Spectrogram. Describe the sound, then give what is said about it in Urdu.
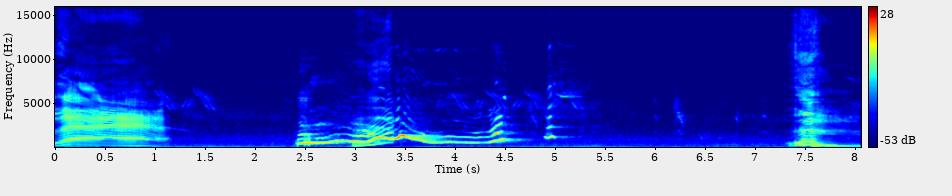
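A cartoon dog whimpers and howls in a few bursts of high, wavering whines that slide up and down in pitch, separated by short quiet gaps. “نہیں ببلو بھائی نہیں, کتے کو نہیں چیرے, یہ آپ کے پیچھے لگ جائے گا. نہیں غلام رسول بھائی, یہ کتا میری نقل اتار رہا ہے”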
